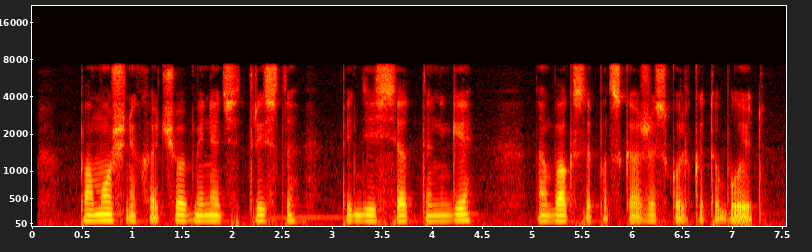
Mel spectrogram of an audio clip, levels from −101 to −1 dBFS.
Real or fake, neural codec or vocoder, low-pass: real; none; 7.2 kHz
